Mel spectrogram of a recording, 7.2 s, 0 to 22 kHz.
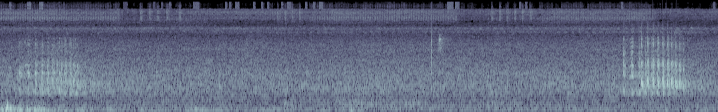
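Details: A pair of Sandhill Cranes calls loudly near Colonel Talbot Road, London, Ontario, Canada, on an October 2024 afternoon. There are two bouts of rolling, rattling bugles under a second long, at the start and near the end, over steady hiss and wind noise.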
